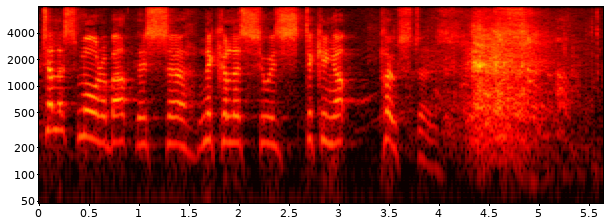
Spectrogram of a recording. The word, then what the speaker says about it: Nicholas: upon a time there was a man called nickel us once upon a time there was a woman called nickel it's pronounced Nicholas alright once upon a time there was a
